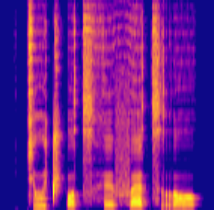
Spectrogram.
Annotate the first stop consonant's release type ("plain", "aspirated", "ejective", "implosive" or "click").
plain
